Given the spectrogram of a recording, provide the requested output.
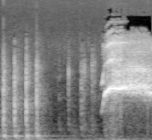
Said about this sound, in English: Well, here's Tessie Tinfoil's house. I hope she's home. Go ahead and knock.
